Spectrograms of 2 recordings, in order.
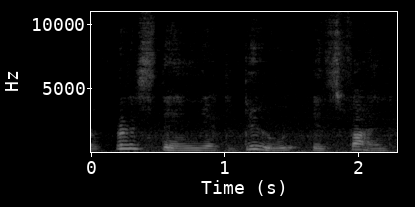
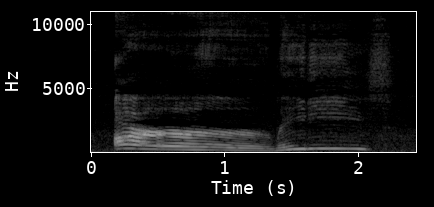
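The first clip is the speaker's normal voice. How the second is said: pirate voice, higher and louder; 6 semitones higher, 13 dB louder than usual. Showing everyone what pirates say while practicing being pirates: pirate voice. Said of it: "how about we can all practice being pirates?".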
